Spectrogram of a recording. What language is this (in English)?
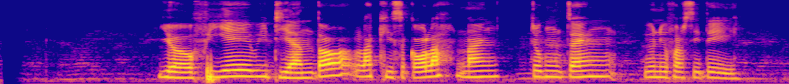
Javanese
